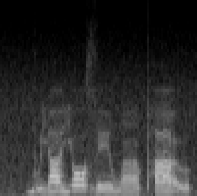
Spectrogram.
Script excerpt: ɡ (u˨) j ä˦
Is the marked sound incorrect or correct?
incorrect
